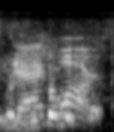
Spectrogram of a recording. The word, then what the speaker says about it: Jaguars: And you gotta say it correctly too. That's right. It's Jaguars.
